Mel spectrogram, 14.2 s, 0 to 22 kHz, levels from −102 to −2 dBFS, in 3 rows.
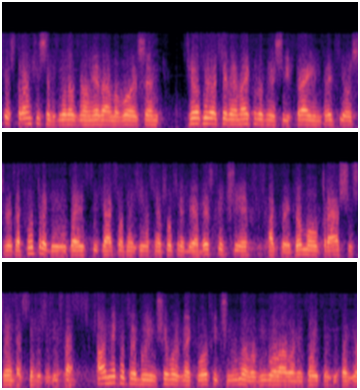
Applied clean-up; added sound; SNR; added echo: neural separator model SepFormer DNS4.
